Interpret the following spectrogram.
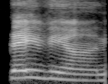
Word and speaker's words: Davion: Devion or Devon? Davion, yeah, Foggy Raw and Davion.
